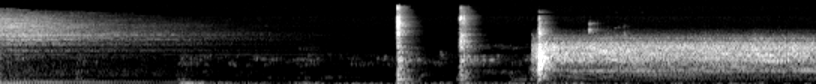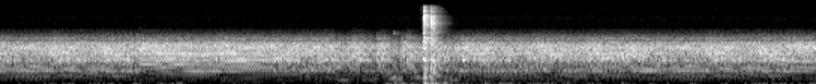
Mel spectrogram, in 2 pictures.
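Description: Three short clicks, then quiet background guitar music from about four seconds in.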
